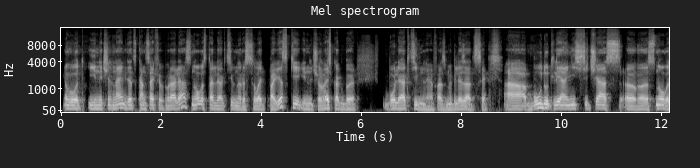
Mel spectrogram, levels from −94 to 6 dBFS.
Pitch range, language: 90-110 Hz, Russian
